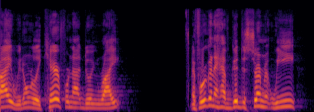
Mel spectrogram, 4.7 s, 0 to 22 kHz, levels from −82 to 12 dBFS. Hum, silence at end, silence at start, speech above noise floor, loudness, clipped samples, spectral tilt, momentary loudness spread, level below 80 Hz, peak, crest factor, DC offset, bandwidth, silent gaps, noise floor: none; 0.3 s; 0 s; 67 dB; -19 LUFS; under 0.1%; -4.5 dB/octave; 9 LU; -58 dBFS; -4 dBFS; 16 dB; under 0.1%; 16 kHz; none; -86 dBFS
